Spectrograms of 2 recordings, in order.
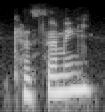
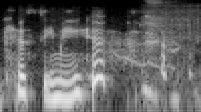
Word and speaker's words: Kissimmee: am I saying it wrong? Kissimmee? It's Kissimmee. Oh, I'm saying Kissy Me.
